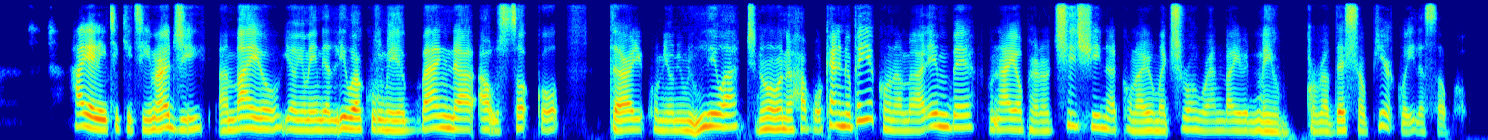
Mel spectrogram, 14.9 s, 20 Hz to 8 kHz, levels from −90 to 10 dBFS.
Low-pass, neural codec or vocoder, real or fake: 7.2 kHz; codec, 16 kHz in and 24 kHz out, 0.4 kbps, LongCat-Audio-Codec, four codebook decoder; fake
